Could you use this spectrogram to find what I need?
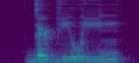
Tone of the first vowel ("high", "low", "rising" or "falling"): falling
